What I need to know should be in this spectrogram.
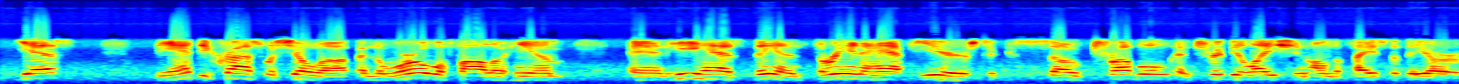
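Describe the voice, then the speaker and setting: A fairly slow American-accented voice with ordinary pitch variation over noticeable background noise. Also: man, fairly high pitch for a man. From Texas. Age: 70s. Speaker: businessman and ministry founder. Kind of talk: interview testimony.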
